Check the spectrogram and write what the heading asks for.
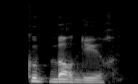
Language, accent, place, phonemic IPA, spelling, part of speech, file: French, France, Lyon, /kup.bɔʁ.dyʁ/, coupe-bordure, noun, LL-Q150 (fra)-coupe-bordure.wav
- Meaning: strimmer, grass trimmer, edge trimmer, edger, string trimmer, weedwhacker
